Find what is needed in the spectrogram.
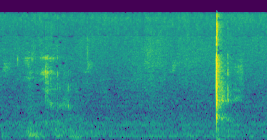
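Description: A metal spoon working tomatoes in glass Kilner jars: faint soft squishing, then one sharp click a little over three seconds in.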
